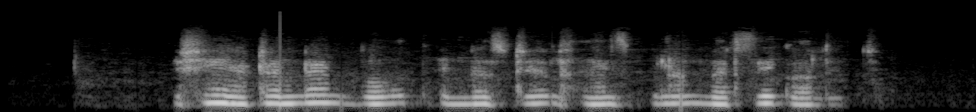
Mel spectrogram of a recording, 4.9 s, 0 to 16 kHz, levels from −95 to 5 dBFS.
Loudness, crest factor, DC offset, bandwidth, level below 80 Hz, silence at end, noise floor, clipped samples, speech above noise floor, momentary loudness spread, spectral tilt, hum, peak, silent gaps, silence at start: -27 LUFS; 18 dB; under 0.1%; 6 kHz; -72 dBFS; 0.5 s; -65 dBFS; under 0.1%; 39 dB; 11 LU; -8.5 dB/octave; none; -10 dBFS; none; 0.85 s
